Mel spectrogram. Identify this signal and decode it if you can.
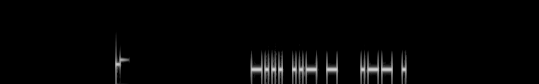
Morse code, heard as a keyed tone, about 34 wpm, 700 Hz. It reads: BUT WE
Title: Sets of 2 Words 35wpm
